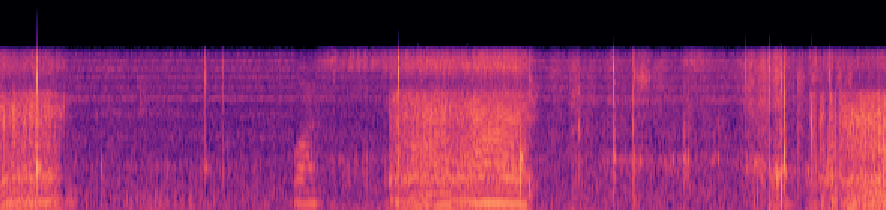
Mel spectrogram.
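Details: Irregular rough, rattling snores with clicks and mouth noises between them from a man sleeping deeply while drunk.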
